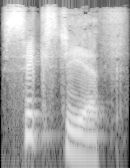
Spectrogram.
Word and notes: sixtieth: American English

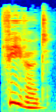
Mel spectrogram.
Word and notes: fevered: British English

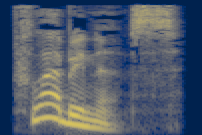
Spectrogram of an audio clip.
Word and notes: flabbiness: British English

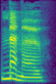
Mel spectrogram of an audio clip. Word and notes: memo: British English

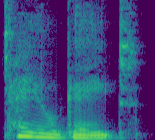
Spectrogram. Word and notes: tailgate: British English

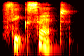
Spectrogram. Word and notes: thickset: British English

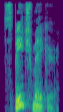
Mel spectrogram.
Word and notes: speechmaker: British English

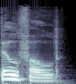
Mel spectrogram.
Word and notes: billfold: British English

